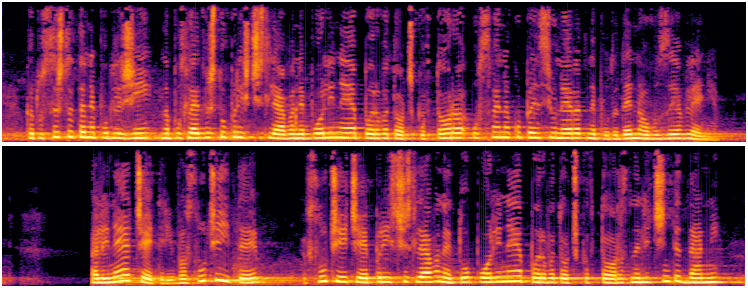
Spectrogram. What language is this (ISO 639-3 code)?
bul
